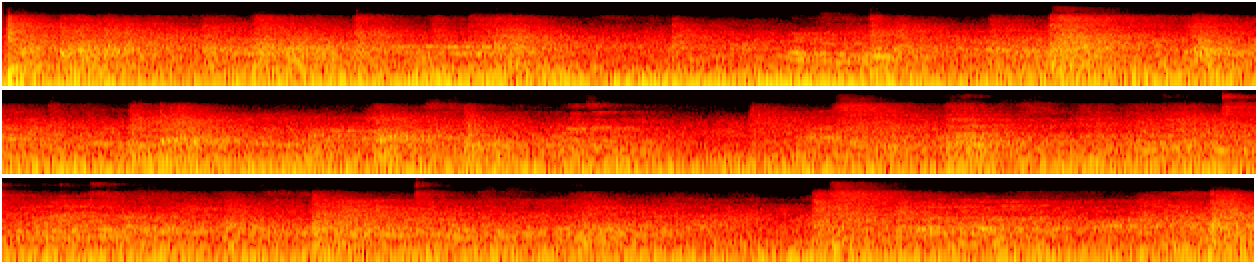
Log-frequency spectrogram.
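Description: Two men talk casually nearby.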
